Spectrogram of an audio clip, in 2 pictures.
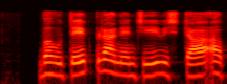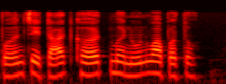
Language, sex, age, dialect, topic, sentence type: Marathi, male, 18-24, Northern Konkan, agriculture, statement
